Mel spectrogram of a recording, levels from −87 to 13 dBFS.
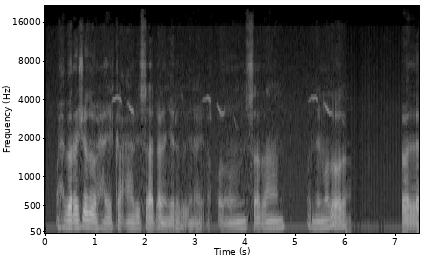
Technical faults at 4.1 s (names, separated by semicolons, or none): mains buzz; generation loss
